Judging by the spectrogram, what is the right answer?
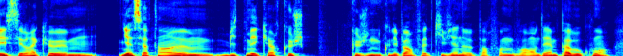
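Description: In a very clean recording with a silent background, an ordinary speaking voice moves at a moderate pace with fairly even intonation. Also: man, fairly high pitch for a man. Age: 20s. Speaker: musician. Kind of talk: casual chat.

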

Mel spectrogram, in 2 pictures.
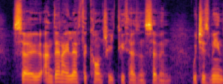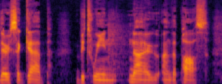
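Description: A man with an Arabic accent, medium-pitched, with fairly even intonation, very even loudness and a moderate pace, on a very clean recording with a silent background. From Iraq. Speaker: painter. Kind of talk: interview. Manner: halting.

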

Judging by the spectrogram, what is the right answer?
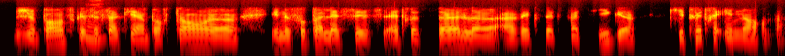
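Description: Speaking at a fairly slow pace and medium pitch, a man keeps his loudness very even, with ordinary pitch variation. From Germany. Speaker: childcare expert. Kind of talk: interview. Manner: halting.

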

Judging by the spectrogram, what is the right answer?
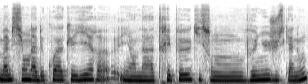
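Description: A woman speaks in a dark, mellow tone at a medium pitch, somewhat breathy, with fairly even intonation. The recording is very clean, with a silent background. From French Guiana. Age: 20s. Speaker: tiny house dweller, 3D artist and illustrator. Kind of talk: testimony.

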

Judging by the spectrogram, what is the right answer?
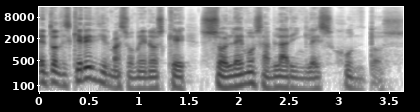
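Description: A man speaks at a moderate pace in a very deep, low pitch with ordinary pitch variation, the sound dry and close with no echo on a very clean recording with a silent background. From Scotland. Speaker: language teacher. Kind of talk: language lesson.

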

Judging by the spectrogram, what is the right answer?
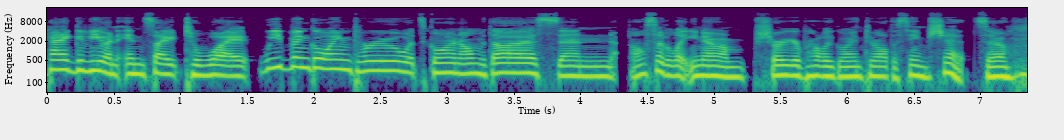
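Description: A woman talks in a plain, everyday voice at medium pitch, fairly quick with hardly any pauses. Her intonation is lively, and the sound is dry and close with no echo. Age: 30s. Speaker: podcast co-host. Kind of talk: casual chat.

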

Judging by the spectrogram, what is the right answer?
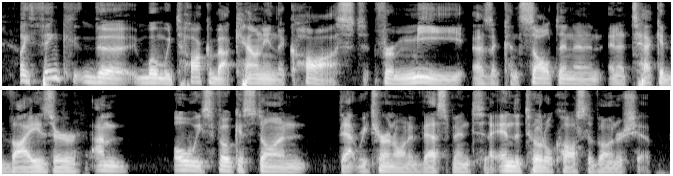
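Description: A man talks at a fairly slow pace in an ordinary speaking voice, fairly low in pitch with fairly even intonation, on a very clean recording with a silent background. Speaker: podcast host. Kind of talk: casual chat.

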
